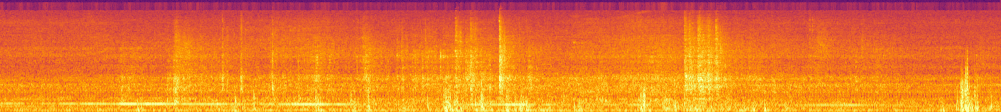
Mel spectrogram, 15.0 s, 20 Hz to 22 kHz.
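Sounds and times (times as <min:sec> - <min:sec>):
demolition machinery humming: 0:00.0 - 0:15.0
wind buffeting microphone: 0:14.2 - 0:15.0.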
